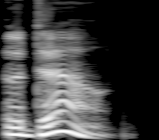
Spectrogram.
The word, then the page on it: adown: British English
